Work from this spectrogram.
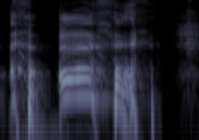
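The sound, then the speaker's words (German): A voice imitating a cough: a few short, raspy, throaty bursts in an exaggerated, cartoonish manner, ending with a breathy huff. “Oder man hustet die ganze Zeit wie Peter Griffin so und dann so.”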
